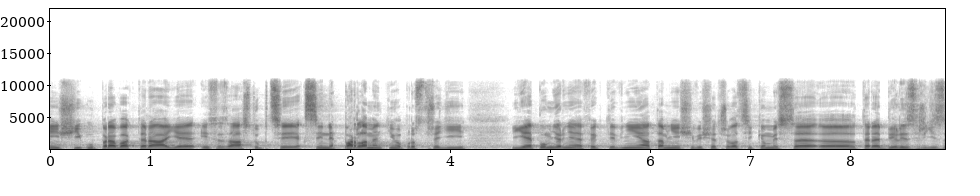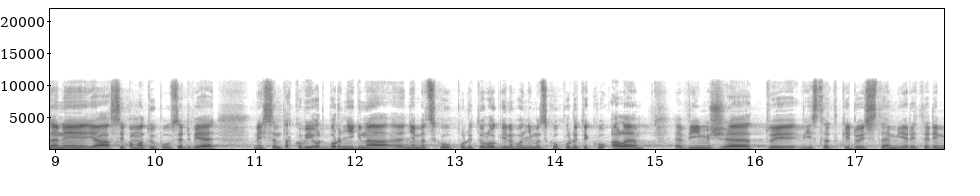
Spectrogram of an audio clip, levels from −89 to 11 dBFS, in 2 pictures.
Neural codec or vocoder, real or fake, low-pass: none; real; 10.8 kHz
